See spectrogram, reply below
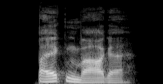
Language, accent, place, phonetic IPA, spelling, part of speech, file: German, Germany, Berlin, [ˈbalkn̩vaːɡə], Balkenwaage, noun, De-Balkenwaage.ogg
- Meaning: steelyard balance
